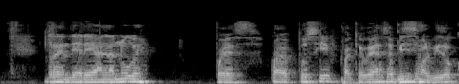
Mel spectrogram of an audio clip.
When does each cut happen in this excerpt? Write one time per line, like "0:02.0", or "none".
0:02.1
